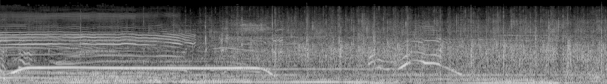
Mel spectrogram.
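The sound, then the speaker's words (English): Several voices let out a long, loud celebratory scream with rising and falling pitch after paying off their debt, while a crowd applauds and cheers steadily throughout, energetic for the whole stretch. “Let's hear your debt-free scream.”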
